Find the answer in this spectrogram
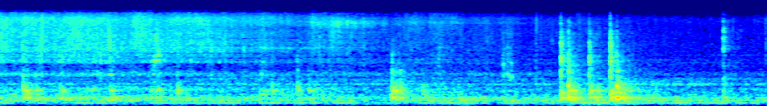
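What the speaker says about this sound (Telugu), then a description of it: "మళ్ళీ ఇప్పుడు ఒకసారి బాగా కలబెట్టాలి." A spoon stirs chili powder, coriander powder and garam masala into a sizzling chicken curry base in a pan. Continuous frying crackle sits under scattered scrapes and clinks of the utensil, with a few louder knocks near the end.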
